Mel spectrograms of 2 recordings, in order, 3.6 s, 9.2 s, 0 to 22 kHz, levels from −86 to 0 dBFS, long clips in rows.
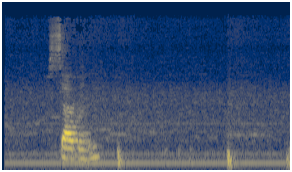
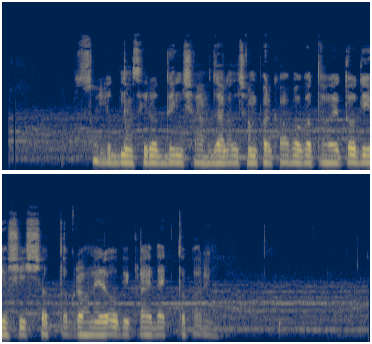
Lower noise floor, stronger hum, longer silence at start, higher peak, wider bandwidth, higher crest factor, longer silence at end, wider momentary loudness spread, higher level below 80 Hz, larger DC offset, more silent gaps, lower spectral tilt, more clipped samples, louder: second, -40 dBFS vs -52 dBFS; neither; about the same, 0.05 s vs 0.1 s; first, -2 dBFS vs -12 dBFS; first, 16.5 kHz vs 11 kHz; about the same, 22 dB vs 20 dB; about the same, 0 s vs 0 s; first, 27 LU vs 22 LU; first, -56 dBFS vs -74 dBFS; neither; neither; first, -6 dB/octave vs -4.5 dB/octave; neither; first, -20 LUFS vs -29 LUFS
